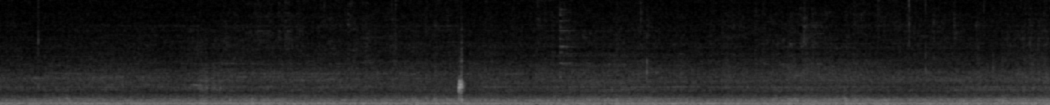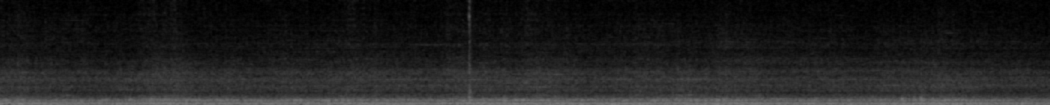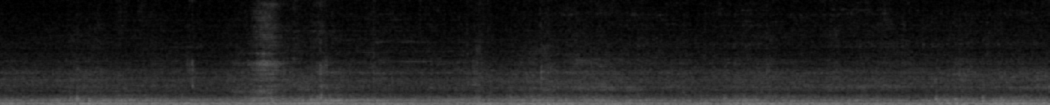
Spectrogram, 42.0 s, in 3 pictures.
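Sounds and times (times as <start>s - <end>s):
train wheels on rails: 0.0s - 42.0s.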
